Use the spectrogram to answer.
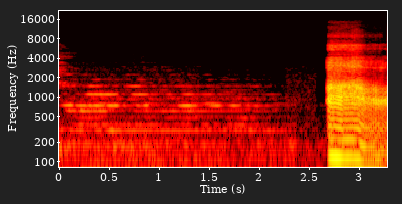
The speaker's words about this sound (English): I love that when you took that breath in, the train was like, hello.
